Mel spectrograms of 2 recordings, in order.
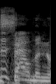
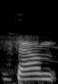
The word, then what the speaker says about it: salmon: Salmon. Salmon. Silent right. Pretend there's no Sally. Your name is Sally. It's not Salmon. It's salmon. Yeah. Think of Sam and on salmon.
